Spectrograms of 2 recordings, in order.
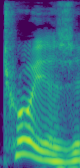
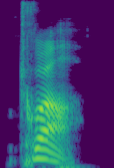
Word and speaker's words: Troyes: This was the Treaty of Troyes, spelled like Troyes in English, but pronounced Troyes.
